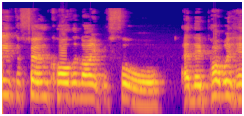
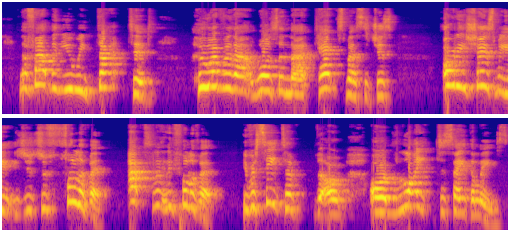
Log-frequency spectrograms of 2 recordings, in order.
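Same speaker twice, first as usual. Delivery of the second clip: heated, getting angry, pitched-up rant; 5 semitones higher than usual. Addressing someone directly, getting angry despite trying not to. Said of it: "I don't mean to get angry".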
